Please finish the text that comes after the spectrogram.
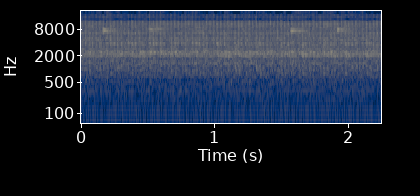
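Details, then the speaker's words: Cummins 6.7 turbo diesel test engine idling around 736 rpm on HythanolPLUS fuel in a first-stage fuel test: steady, even diesel idle with no misses or stumbles and a constant low beat; running smoothly. "but this was kind of the first stage test to test the fuel and the operation of the fuel and it is running smooth"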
